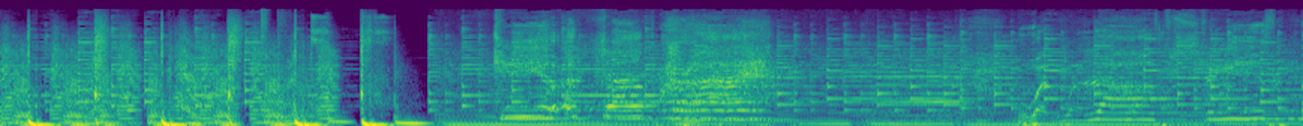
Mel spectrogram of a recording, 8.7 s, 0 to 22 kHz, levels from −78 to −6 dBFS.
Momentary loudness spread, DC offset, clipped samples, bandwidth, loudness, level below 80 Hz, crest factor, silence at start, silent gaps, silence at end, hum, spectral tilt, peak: 8 LU; under 0.1%; under 0.1%; 16 kHz; -19 LUFS; -22 dBFS; 16 dB; 0 s; none; 0 s; none; -3.5 dB/octave; -2 dBFS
